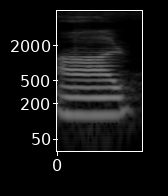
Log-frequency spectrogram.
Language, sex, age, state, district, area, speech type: Bengali, male, 18-30, West Bengal, Uttar Dinajpur, urban, spontaneous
